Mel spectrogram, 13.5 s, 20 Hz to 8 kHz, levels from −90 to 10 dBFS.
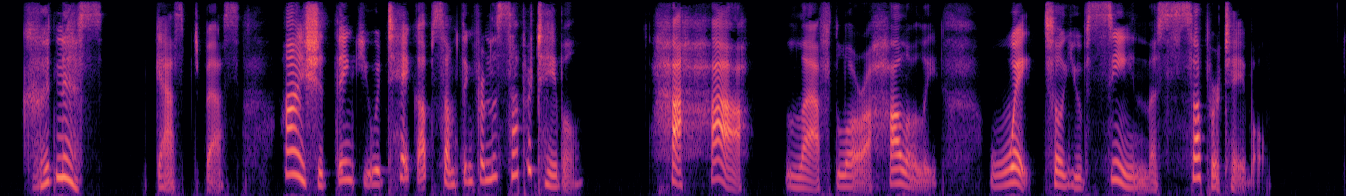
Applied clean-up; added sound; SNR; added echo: none; none; none; none.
